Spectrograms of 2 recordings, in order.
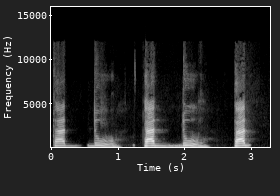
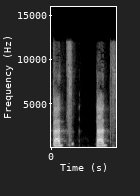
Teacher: huruf dal kan dia punya sifat jahr syiddah ya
